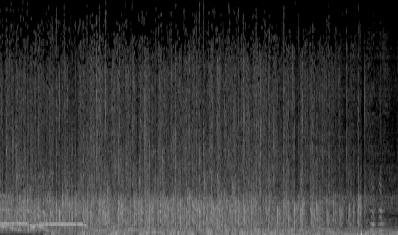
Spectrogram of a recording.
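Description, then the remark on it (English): Loud, steady applause from a large audience in Los Angeles welcoming comedian Moses Storm fills the entire clip, dense and unbroken, with a brief high whistle cutting through near the start. “Give it up for Moses.”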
